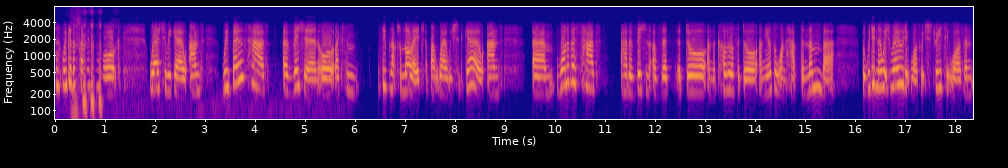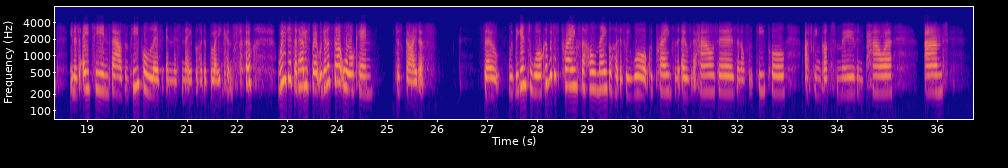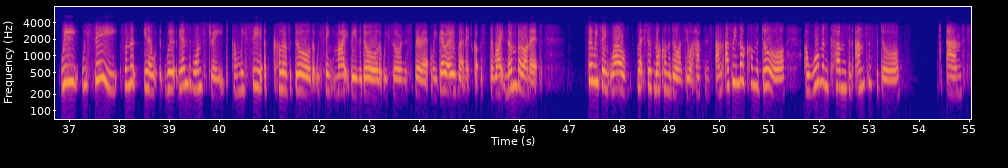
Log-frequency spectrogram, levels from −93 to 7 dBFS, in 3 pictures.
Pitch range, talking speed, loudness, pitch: 210-295 Hz, 220 wpm, -26 LUFS, 240 Hz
